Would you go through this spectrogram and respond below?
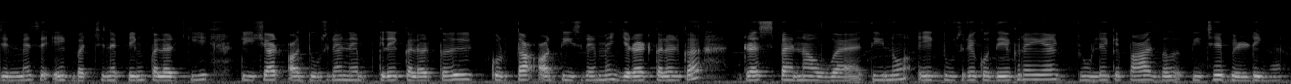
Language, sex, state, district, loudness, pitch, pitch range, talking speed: Hindi, female, Bihar, Jahanabad, -31 LUFS, 195 Hz, 190-205 Hz, 175 wpm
